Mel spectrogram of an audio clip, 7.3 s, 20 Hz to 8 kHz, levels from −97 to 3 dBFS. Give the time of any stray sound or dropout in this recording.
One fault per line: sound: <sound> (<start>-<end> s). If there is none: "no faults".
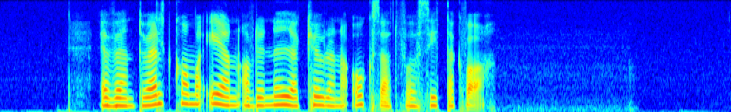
no faults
